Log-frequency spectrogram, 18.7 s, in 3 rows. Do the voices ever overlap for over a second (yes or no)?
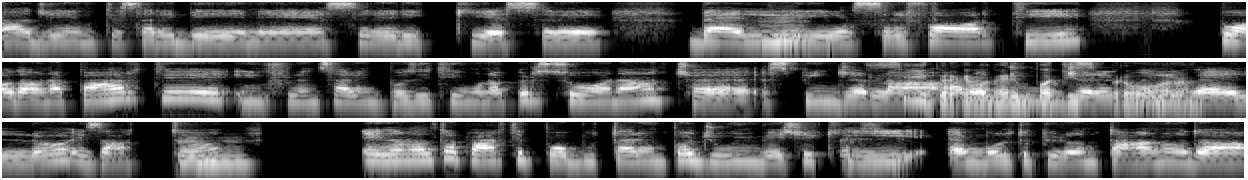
yes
